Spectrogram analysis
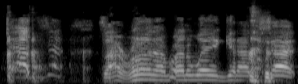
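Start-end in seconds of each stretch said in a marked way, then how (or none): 0.1-0.6 high, fast, breathless laugh through it; amused whispered echo of the yell; laughing repeat. Retold or imitated. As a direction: giggle the order out.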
